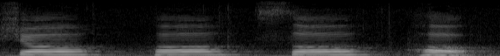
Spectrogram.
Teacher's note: ऊष्म का अर्थ है गर्म। जिन व्यंजनों के उच्चारण में वायु मुख के विभिन्न भागों से रगड़ खाती हुई बाहर आती है और गर्मी पैदा करती है, यानी इसको बोलने में गर्मी महसूस होता है, उसे ऊष्म व्यंजन कहते हैं।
